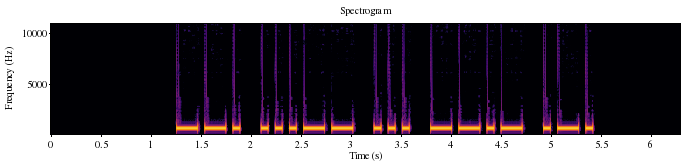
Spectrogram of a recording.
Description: Morse code, heard as a keyed tone, about 17 wpm, 700 Hz. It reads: G3SQR
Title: DXCC-100 Call Signs - 5 Characters - Repeated 2x - 17wpm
